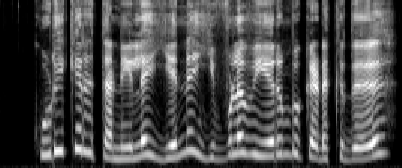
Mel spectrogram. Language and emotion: Tamil, disgusted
